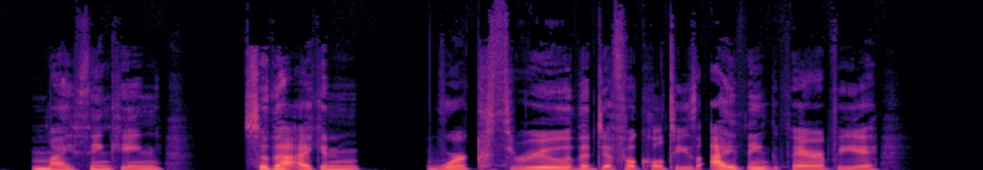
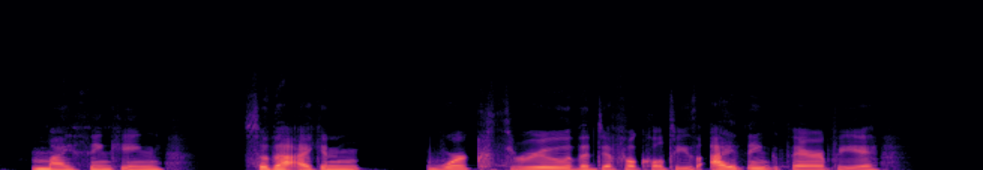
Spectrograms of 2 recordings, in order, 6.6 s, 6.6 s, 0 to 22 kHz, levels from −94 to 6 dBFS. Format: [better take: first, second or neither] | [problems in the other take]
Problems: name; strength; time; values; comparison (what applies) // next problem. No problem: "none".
first | muffled; very; fading above 1.5 kHz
